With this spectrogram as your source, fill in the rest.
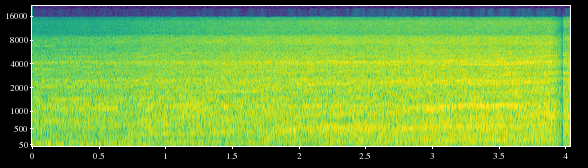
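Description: A small drone on conventional propellers flies with a steady, smooth whirring drone that holds at moderate level and builds slightly throughout.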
